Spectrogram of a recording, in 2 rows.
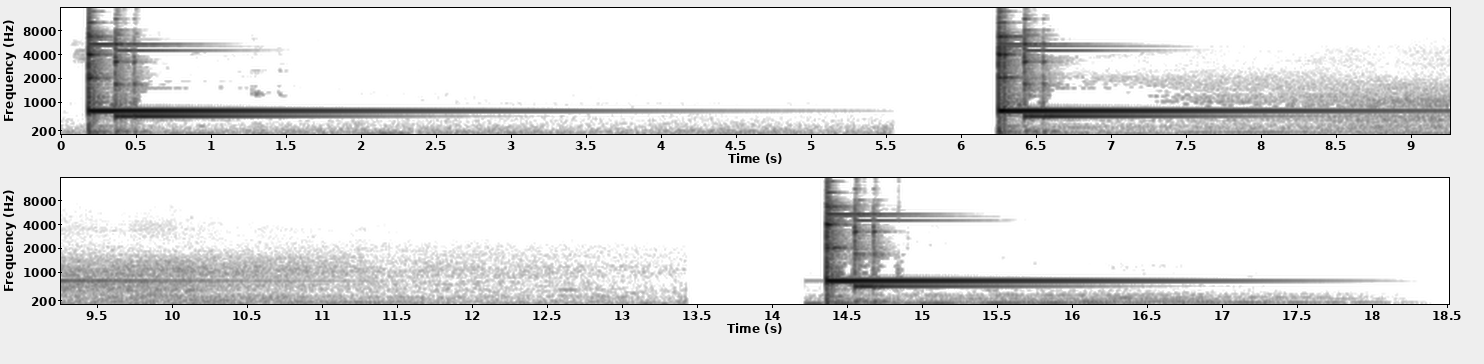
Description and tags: doorbell apartment 3 times
apartment, doorbell, ring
